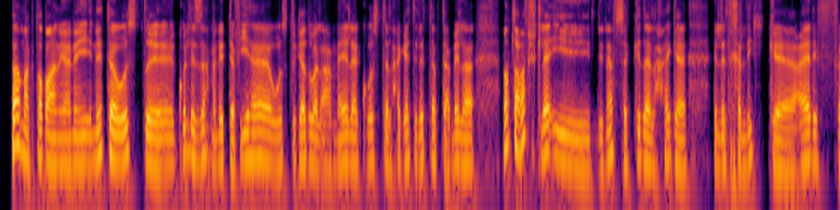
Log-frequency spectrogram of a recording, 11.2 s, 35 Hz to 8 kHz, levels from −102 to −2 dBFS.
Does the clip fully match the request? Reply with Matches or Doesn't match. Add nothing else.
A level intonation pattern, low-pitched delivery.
Matches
